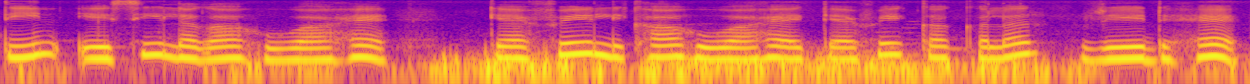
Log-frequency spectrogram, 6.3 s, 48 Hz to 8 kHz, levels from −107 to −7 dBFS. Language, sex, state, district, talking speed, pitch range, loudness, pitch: Hindi, female, Jharkhand, Deoghar, 135 wpm, 210-250 Hz, -15 LUFS, 225 Hz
